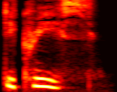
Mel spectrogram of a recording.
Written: decrease

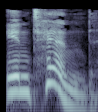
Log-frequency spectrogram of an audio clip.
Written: intend

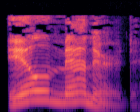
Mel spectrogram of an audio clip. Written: ill-mannered

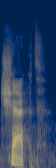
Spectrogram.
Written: checked

